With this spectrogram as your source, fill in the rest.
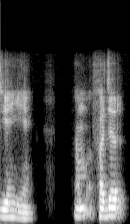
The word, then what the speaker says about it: فجر: تلفظ یہی ہیں، ہم فجر، ظہر، عصر یہ کرتے ہیں، یہ اس میں جو دوسرا حرف ہے وہ ساکن ہے۔ فجر، ظہر، عصر، مغرب،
